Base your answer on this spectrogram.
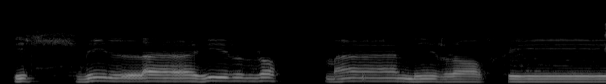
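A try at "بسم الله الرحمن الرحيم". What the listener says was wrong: Heeh bagus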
